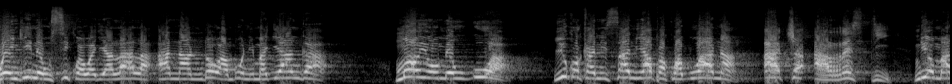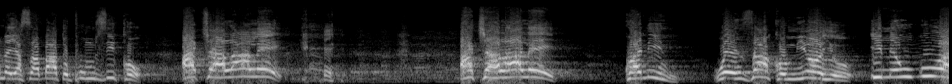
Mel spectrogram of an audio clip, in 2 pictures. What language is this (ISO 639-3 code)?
swa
